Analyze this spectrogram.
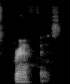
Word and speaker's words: preface: yeah it's pronounced this preface all right so i hope you guys are learning so far you know so we thought that this pronounces preface whereas it should be pronounced as preface say it with me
